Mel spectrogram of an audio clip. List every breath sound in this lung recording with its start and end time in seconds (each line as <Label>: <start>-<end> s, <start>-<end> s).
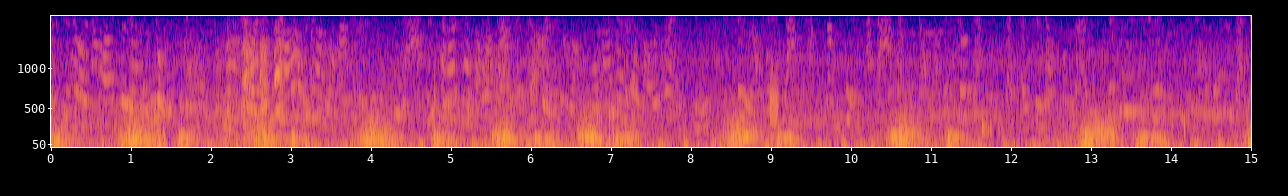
Inhalation: 0.82-1.43 s, 2.37-2.91 s, 3.87-4.48 s, 8.50-8.92 s, 10.52-11.05 s, 12.94-13.53 s
Exhalation: 1.52-1.91 s, 2.99-3.33 s, 4.72-5.13 s, 9.04-9.43 s, 11.23-11.62 s, 13.62-14.03 s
